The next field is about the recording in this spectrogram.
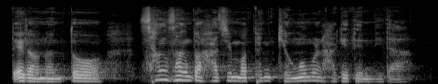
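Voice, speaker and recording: A woman's very deep, low voice in a North Korean accent, very slow, with ordinary pitch variation. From North Korea, North Hamgyong. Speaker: North Korean defector speaker. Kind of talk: public talk.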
